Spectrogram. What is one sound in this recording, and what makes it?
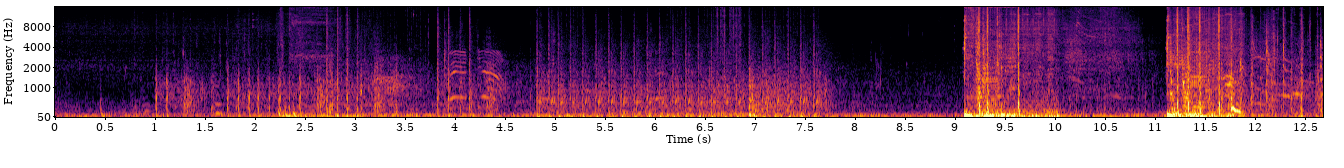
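Rapid gunfire bursts loudly from a rifle.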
